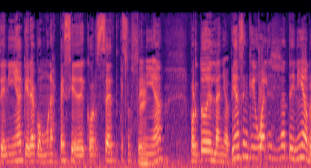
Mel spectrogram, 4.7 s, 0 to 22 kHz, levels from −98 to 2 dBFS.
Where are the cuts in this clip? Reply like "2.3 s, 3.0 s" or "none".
1.8 s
